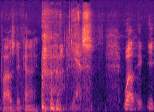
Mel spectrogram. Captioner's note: laughs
